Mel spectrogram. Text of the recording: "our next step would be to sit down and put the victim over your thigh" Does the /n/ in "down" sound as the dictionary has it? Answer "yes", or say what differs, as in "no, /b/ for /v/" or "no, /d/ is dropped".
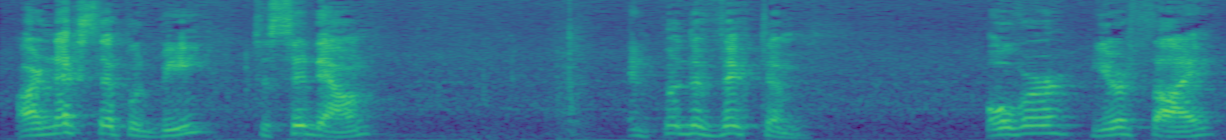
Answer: yes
